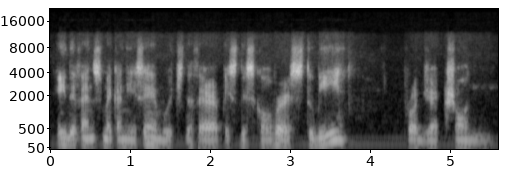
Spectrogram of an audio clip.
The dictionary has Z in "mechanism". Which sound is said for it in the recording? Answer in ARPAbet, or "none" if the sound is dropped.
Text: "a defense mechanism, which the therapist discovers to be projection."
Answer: S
